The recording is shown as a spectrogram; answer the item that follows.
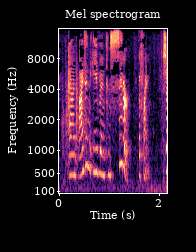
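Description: Only speech: people talking in a small room, the words unclear.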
